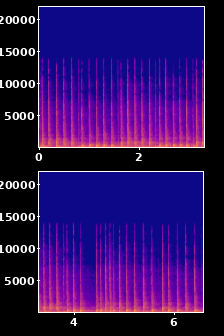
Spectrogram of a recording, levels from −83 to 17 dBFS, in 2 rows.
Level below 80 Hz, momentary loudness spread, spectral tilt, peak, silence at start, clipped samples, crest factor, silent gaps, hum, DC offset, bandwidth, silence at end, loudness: -26 dBFS; 4 LU; -5.5 dB/octave; -2 dBFS; 0 s; under 0.1%; 16 dB; none; none; under 0.1%; 14 kHz; 0 s; -19 LUFS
